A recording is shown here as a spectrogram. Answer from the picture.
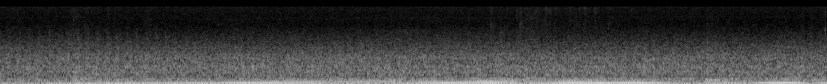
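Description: Steady low hum with a noisy rumble under it, swelling and easing slightly in level, with no speech.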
